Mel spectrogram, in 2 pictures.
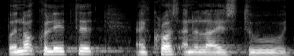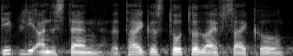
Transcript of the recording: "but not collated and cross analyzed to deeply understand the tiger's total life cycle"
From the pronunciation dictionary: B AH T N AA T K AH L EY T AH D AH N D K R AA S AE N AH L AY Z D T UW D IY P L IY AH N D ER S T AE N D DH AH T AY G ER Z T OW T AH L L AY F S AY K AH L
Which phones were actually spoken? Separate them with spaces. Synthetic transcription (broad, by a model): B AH T N AA T K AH L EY T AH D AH N K R AA S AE N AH L AY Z T UW D IY P L IY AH N D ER S T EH N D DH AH T AY G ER S T OW T AH L L AY F S AY K AH L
